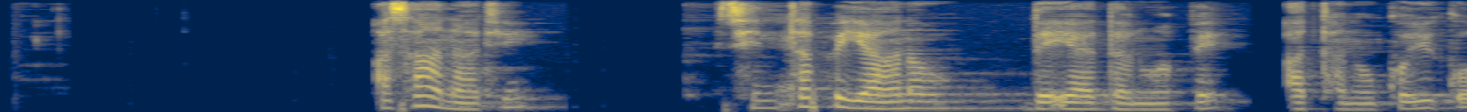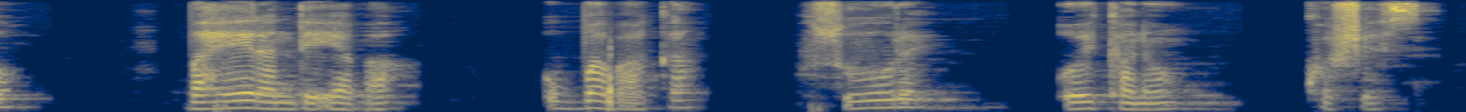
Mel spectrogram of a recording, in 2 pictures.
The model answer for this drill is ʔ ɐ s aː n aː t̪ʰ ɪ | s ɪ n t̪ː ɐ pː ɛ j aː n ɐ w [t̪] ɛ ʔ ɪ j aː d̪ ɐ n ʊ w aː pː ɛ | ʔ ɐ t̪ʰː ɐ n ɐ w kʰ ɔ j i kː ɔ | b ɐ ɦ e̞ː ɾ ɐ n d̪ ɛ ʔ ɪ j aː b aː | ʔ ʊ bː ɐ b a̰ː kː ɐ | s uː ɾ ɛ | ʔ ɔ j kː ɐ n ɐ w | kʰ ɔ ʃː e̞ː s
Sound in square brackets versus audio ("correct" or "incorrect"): incorrect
